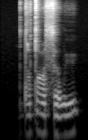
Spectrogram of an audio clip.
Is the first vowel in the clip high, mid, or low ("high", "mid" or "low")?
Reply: high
